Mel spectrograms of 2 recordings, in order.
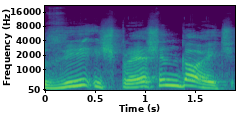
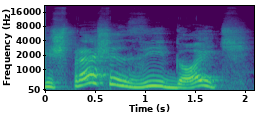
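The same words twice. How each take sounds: First: "Sie sprechen Deutsch" slowly as a statement, falling on Deutsch; statement tune. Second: "sprechen Sie Deutsch" slowly, rising on Deutsch; question tune. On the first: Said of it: "Primeiro eu afirmo". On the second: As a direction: ask "sprechen Sie Deutsch" with lifted ending. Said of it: "Como é que eu pergunto?". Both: Shown as a demonstration.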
